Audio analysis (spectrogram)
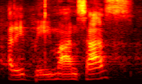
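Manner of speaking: ordinary talk, nothing marked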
